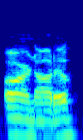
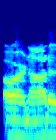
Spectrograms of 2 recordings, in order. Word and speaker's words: Arenado: Last name's Arenado. You can call it whatever you want. It's all good. But Arenado is how you say it.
